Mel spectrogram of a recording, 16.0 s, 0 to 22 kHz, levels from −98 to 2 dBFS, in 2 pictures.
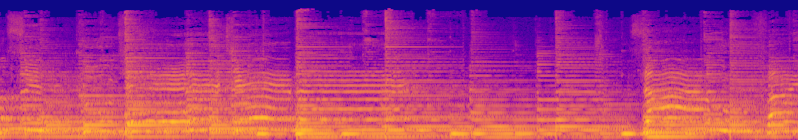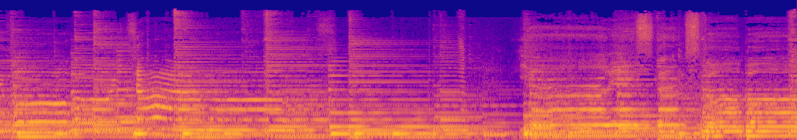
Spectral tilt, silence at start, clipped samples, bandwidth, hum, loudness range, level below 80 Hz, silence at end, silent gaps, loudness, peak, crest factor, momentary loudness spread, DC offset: -6.5 dB/octave; 0 s; under 0.1%; 16.5 kHz; none; 3 LU; -46 dBFS; 0 s; none; -18 LUFS; 0 dBFS; 16 dB; 6 LU; under 0.1%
